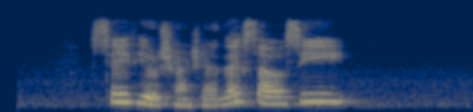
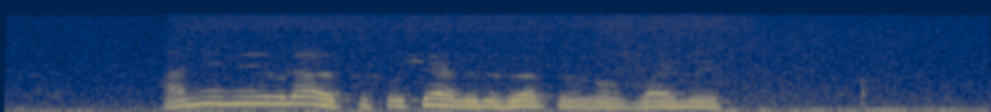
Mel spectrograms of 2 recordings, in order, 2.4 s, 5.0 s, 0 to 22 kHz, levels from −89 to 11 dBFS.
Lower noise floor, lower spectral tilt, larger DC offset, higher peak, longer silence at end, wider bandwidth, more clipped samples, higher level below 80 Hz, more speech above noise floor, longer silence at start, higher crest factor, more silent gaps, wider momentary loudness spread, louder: first, -64 dBFS vs -54 dBFS; second, -3.5 dB/octave vs -9.5 dB/octave; neither; about the same, -10 dBFS vs -12 dBFS; first, 0.6 s vs 0.15 s; second, 12 kHz vs 14 kHz; neither; second, -84 dBFS vs -48 dBFS; first, 37 dB vs 28 dB; first, 0.45 s vs 0.2 s; about the same, 18 dB vs 18 dB; neither; second, 7 LU vs 20 LU; about the same, -27 LUFS vs -27 LUFS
